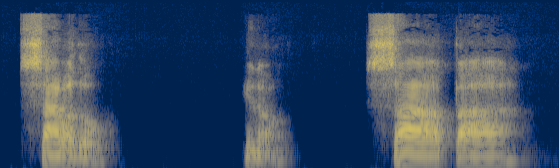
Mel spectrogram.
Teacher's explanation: Now sometimes you won't hear that D like David, or depending on where the D is, it may sound like a TH.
